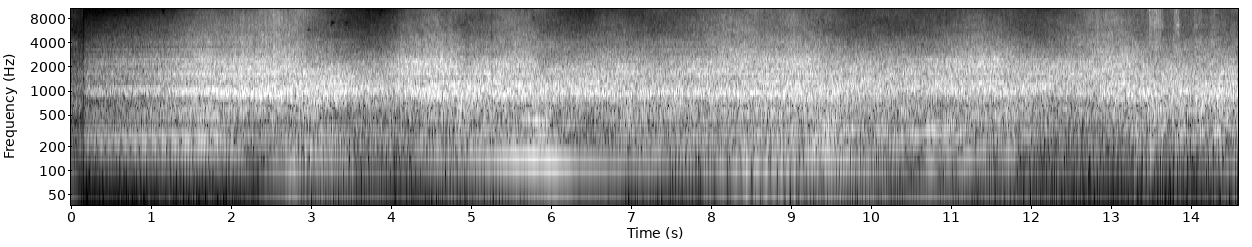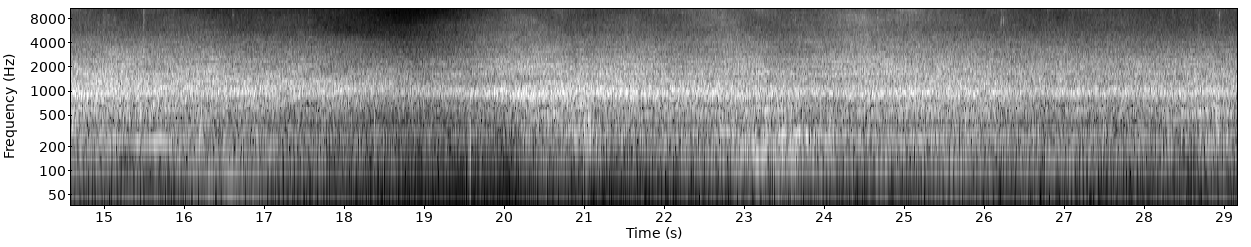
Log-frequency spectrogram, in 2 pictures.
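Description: A stream of cars driving past one after another at cruising speed: a steady rush of tyre and road noise with engine notes that rise and fade as each car goes by.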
